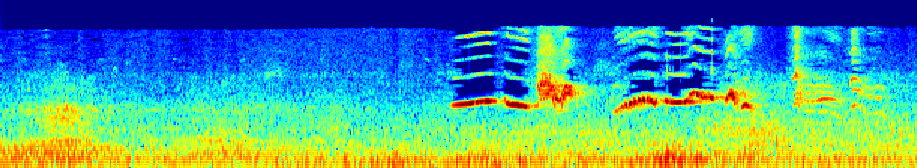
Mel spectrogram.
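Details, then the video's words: A resident blackbird sings its mating song in full voice, with a quiet start giving way to rapid, rich warbled phrases that slide and end in high, scratchy twitters over a steady background rumble. "The mating song of a Black bird"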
